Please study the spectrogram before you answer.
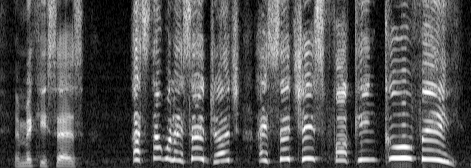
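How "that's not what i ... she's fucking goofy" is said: squeaked out high and loud. Telling a joke, Mickey answers the judge in divorce court, in a bad Mickey Mouse impression. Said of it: "without the bad Mickey impression".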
